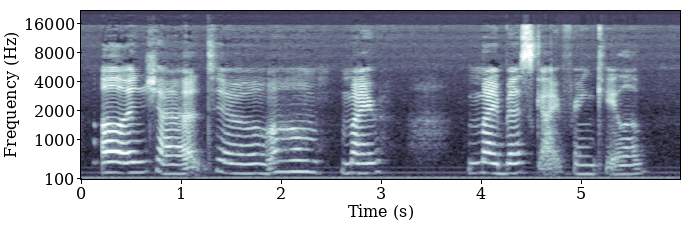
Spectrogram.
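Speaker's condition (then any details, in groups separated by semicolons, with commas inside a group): Cerebral palsy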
